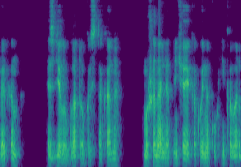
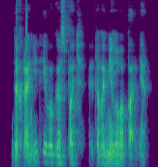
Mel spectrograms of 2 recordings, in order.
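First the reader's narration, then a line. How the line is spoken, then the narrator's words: Sighing. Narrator (Russian): вздохнула Мэри Джейн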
